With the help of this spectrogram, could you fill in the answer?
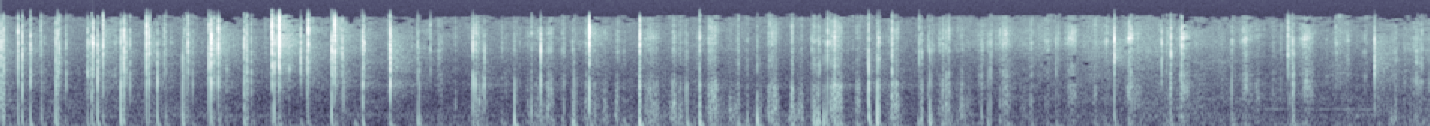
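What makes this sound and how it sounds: A small, solid, carved black soap bar is tapped and scratched with long black nails. Fast, soft clicks and scrapes come in dense bursts with bright, crisp edges and no ring. Quiet scratching fills the gaps between them.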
